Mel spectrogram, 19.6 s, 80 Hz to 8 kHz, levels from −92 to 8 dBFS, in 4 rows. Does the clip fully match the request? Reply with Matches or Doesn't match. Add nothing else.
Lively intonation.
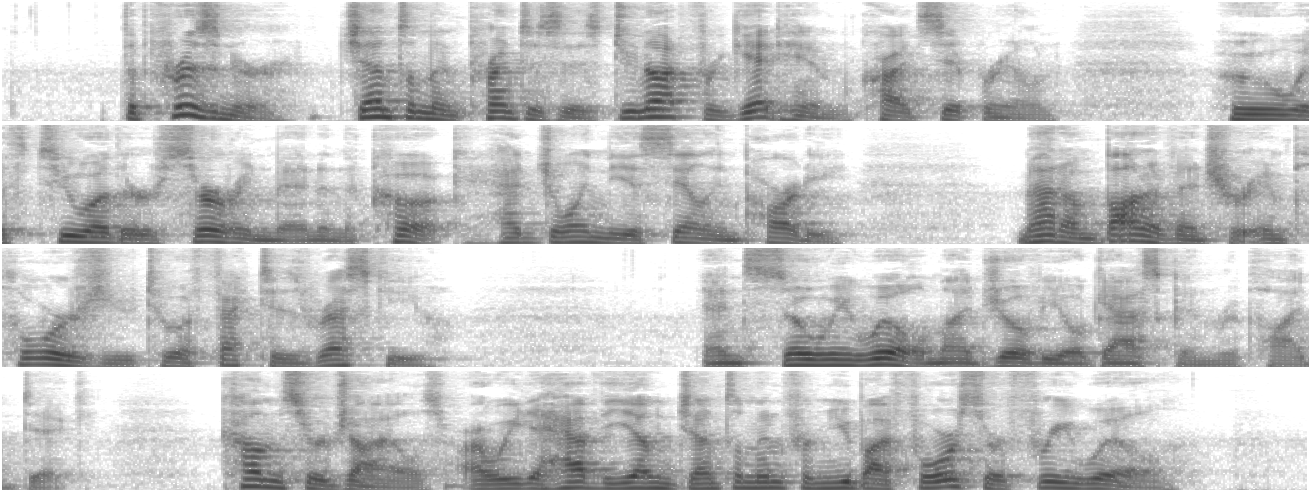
Matches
